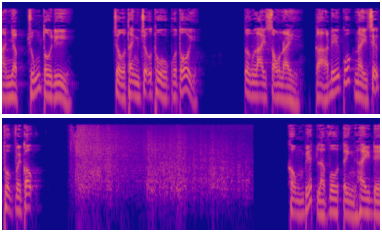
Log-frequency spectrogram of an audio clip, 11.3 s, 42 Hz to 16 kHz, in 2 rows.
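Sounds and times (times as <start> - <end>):
speech: 0.0 - 1.1, 1.7 - 3.0, 3.6 - 6.9, 10.0 - 11.3
rolling thunder during rain: 6.7 - 9.4.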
